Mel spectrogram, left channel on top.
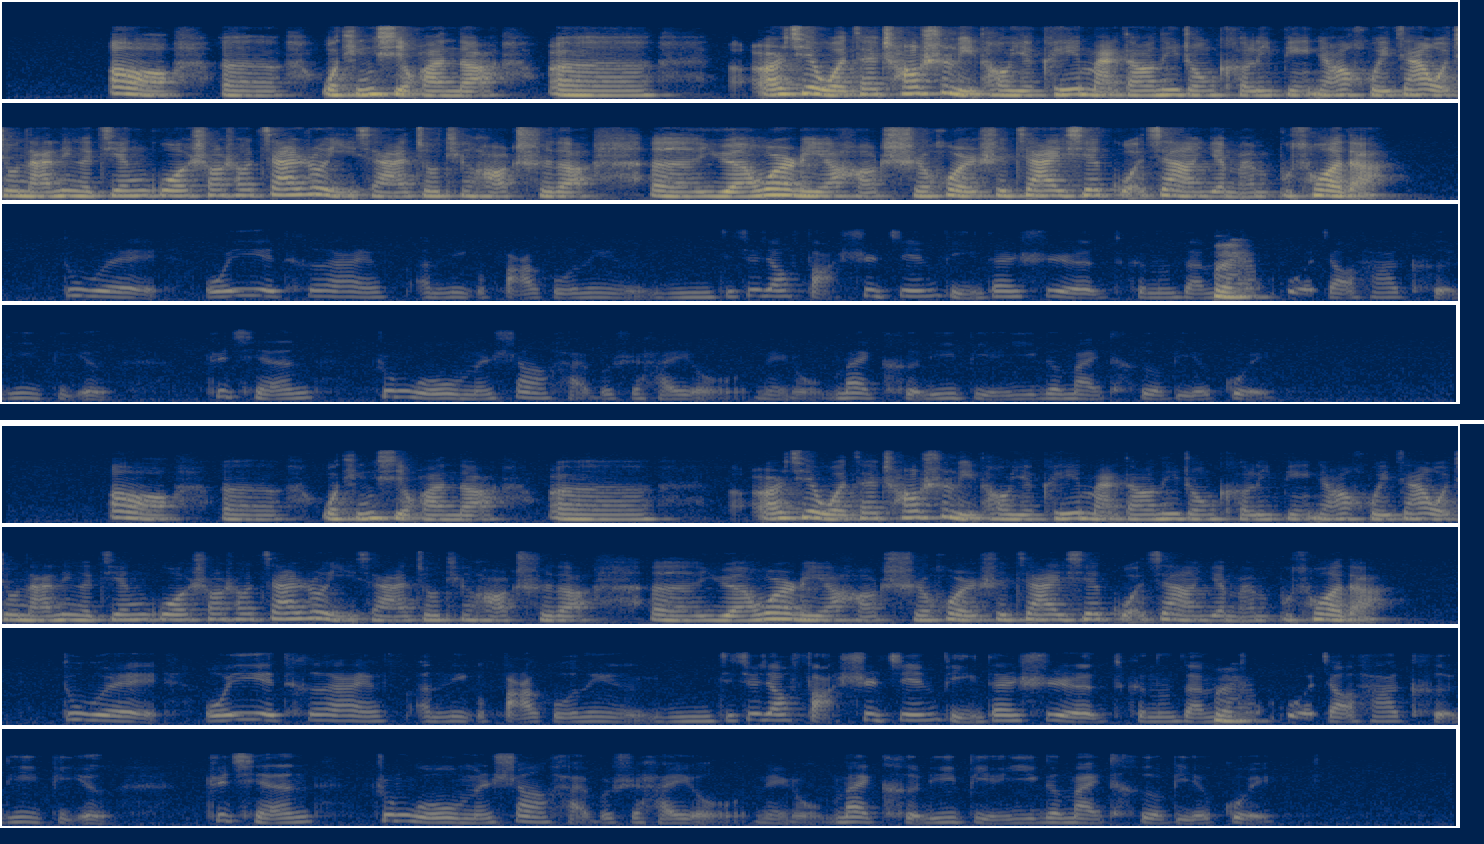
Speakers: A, on the left; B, on the right.
A: 哦，呃，我挺喜欢的，呃，而且我在超市里头也可以买到那种可丽饼，然后回家我就拿那个煎锅稍稍加热一下，就挺好吃的。呃，原味儿的也好吃，或者是加一些果酱也蛮不错的。
B: 对，我也特爱法呃那个法国那个，嗯，这就叫法式煎饼，但是可能咱们中国叫它可丽饼。
A: 对。
B: 之前中国我们上海不是还有那种卖可丽饼，一个卖特别贵。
